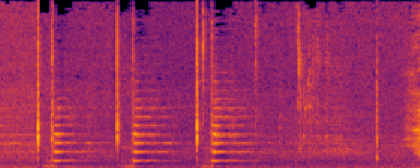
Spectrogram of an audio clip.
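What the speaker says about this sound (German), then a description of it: "Die Hupe kann man in einem Ferrari leider nicht ganz ernst nehmen." A Ferrari Testarossa's horn gives three short, evenly spaced toots in the cabin, thin and high-pitched, followed by fainter echoing beeps while the car hums along.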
